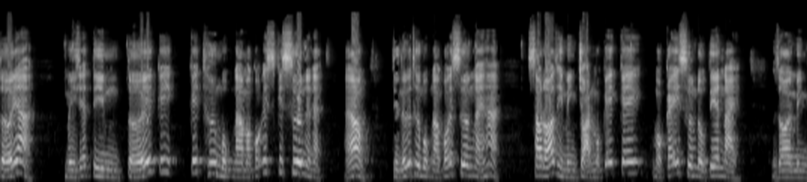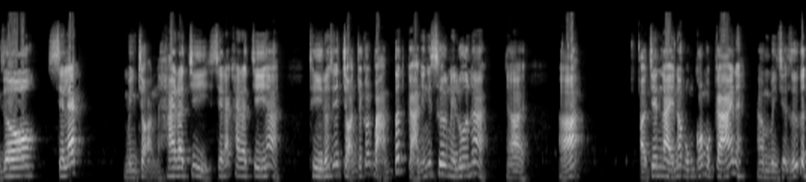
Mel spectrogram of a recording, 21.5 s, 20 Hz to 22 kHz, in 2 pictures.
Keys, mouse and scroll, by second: 0.8 click, 1.7 click, 3.9 click, 6.2 click, 6.9 click, 11.5 click, 14.3 click, 19.1 click, 19.1 click, 19.7 click.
